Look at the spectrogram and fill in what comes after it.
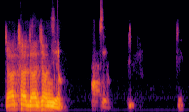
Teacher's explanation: तालु है उसका स्थान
